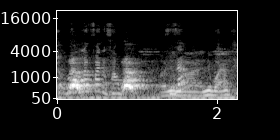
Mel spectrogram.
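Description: A dog barking twice in quick succession, with men's voices talking low.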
